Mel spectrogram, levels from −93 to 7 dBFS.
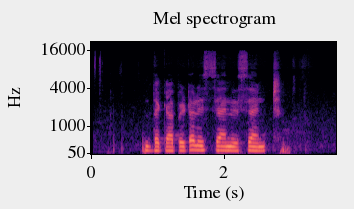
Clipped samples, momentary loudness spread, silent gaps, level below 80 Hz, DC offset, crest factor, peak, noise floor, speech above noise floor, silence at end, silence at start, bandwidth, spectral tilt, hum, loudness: under 0.1%; 14 LU; none; -56 dBFS; under 0.1%; 16 dB; -12 dBFS; -62 dBFS; 37 dB; 0.7 s; 0.75 s; 15.5 kHz; -7.5 dB/octave; none; -25 LUFS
